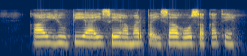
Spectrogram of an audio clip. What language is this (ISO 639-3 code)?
hne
